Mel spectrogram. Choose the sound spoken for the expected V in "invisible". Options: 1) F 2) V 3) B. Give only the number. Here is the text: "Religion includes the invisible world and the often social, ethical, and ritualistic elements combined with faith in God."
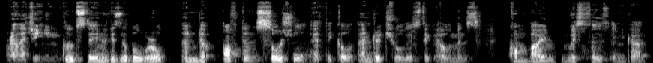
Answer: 2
